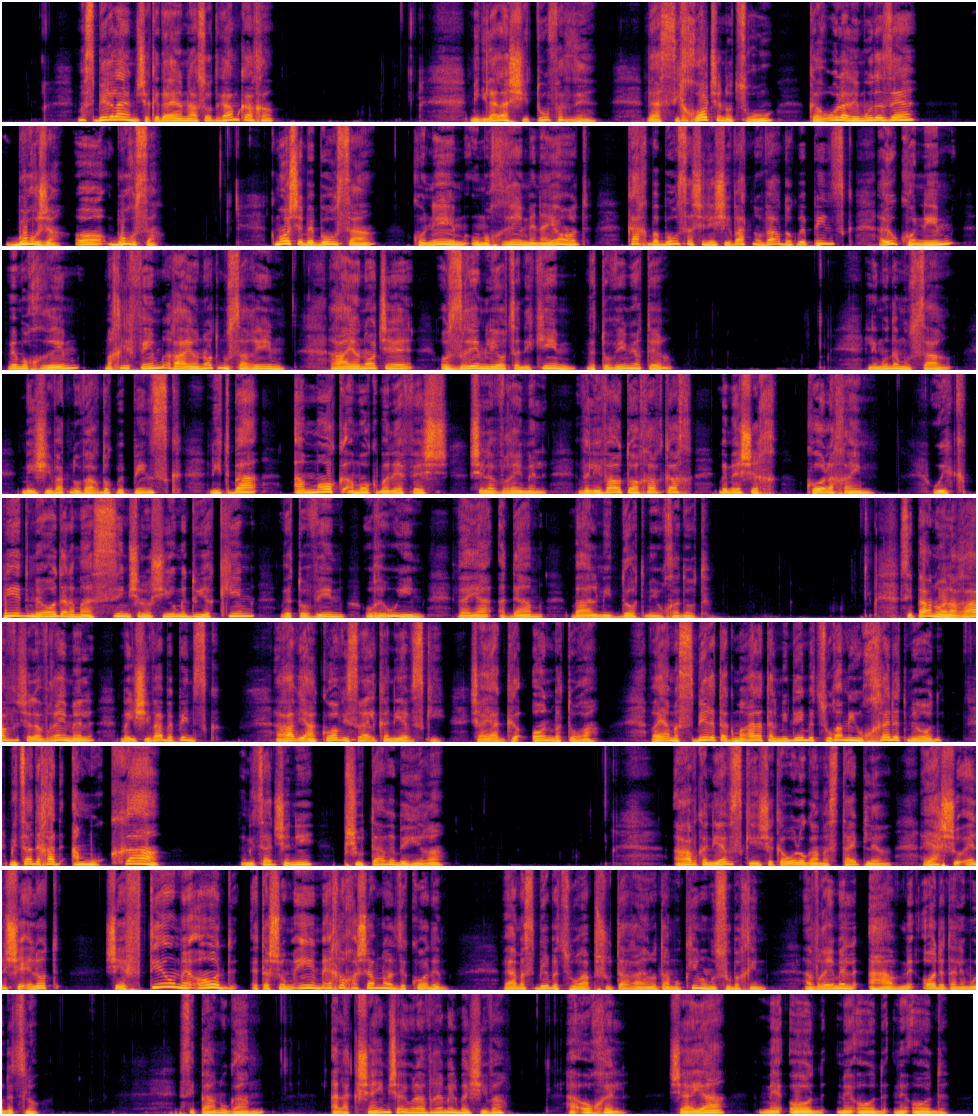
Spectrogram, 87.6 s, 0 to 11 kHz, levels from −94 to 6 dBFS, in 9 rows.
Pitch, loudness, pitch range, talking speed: 165 Hz, -14 LUFS, 140-190 Hz, 100 wpm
